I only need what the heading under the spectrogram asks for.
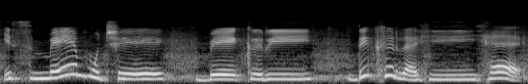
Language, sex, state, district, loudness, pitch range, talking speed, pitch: Hindi, female, Madhya Pradesh, Katni, -13 LUFS, 230-280 Hz, 70 wpm, 250 Hz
